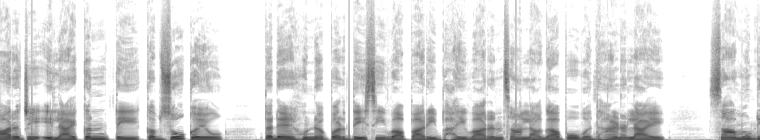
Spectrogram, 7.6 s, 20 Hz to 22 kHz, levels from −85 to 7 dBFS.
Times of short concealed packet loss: none

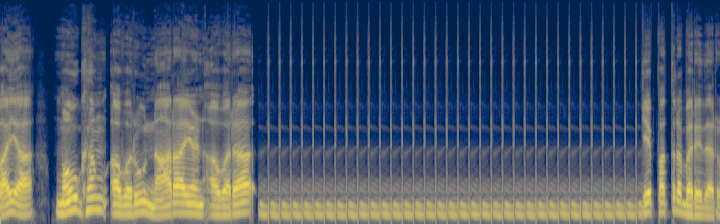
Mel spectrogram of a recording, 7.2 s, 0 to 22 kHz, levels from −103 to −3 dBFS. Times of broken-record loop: 2.68-6.42

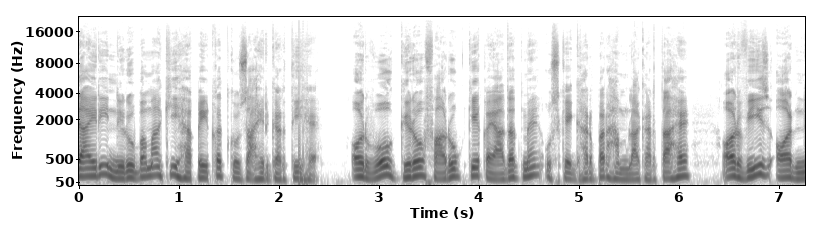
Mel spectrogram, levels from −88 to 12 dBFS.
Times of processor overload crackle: 2.20-2.57

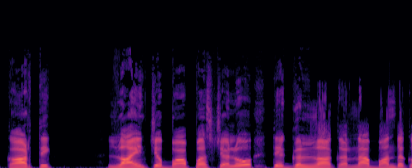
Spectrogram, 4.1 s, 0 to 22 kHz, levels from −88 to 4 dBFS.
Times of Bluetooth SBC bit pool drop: 3.10-4.12

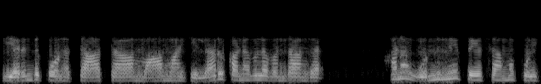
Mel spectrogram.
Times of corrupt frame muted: none

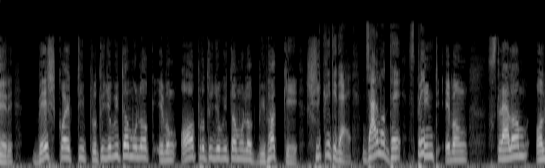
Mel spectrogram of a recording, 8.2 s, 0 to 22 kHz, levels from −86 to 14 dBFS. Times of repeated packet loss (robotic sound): none

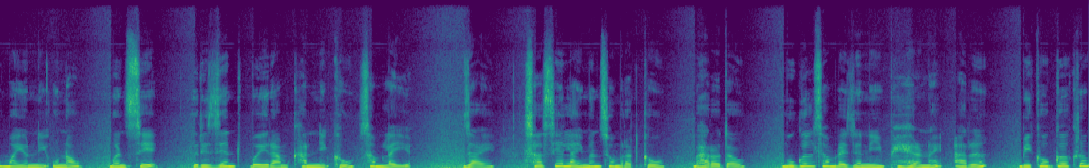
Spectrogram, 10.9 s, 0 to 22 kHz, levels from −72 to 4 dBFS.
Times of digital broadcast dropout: none

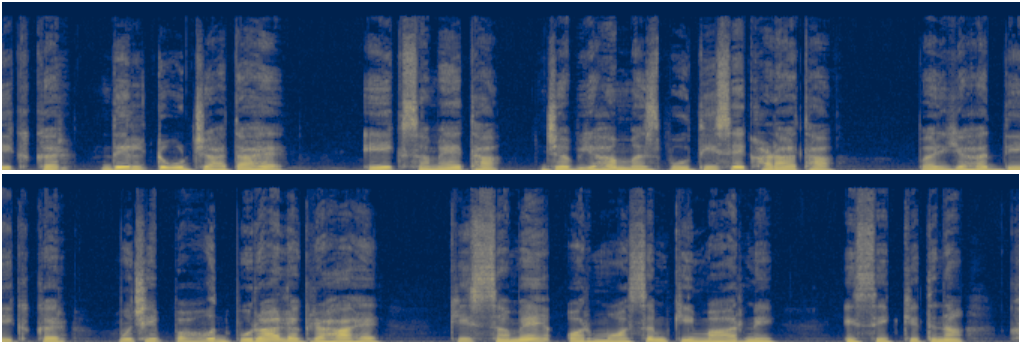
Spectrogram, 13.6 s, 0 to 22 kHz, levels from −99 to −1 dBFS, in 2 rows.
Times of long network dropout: none

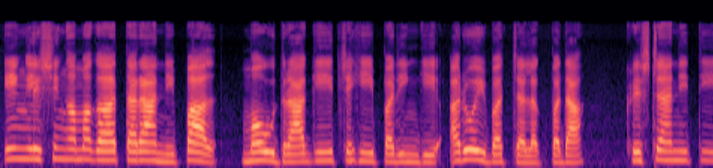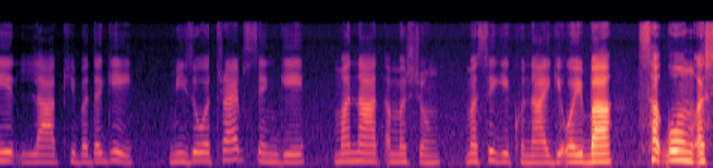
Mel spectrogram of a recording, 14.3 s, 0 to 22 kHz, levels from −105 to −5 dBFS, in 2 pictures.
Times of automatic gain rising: 7.00-12.96

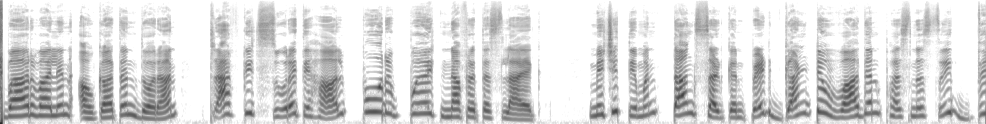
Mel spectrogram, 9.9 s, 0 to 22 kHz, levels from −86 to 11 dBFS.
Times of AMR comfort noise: none

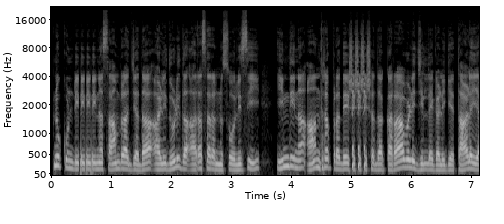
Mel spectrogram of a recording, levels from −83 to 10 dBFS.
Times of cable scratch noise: none

